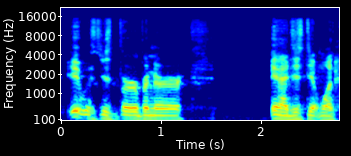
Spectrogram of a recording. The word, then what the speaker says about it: Bourbonr: You're Bourboner. The E is silent.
